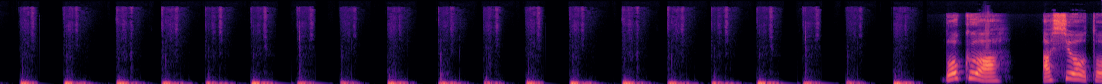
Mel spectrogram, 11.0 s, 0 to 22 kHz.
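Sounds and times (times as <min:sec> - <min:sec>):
footsteps dull thuds: 0:00.0 - 0:09.3.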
